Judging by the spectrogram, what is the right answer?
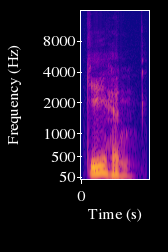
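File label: "gehen", German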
